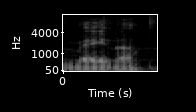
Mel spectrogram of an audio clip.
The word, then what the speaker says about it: MENA: So it's central bank digital currency in the MENA region, or MENA region. I would pronounce it MENA.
